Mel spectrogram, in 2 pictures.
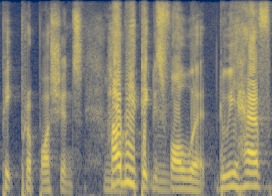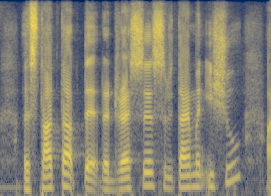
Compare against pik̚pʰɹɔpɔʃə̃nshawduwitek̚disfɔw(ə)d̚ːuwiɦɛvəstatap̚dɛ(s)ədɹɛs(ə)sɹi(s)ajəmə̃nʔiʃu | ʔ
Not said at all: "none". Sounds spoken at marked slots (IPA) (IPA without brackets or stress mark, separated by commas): ə, t, ə, t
